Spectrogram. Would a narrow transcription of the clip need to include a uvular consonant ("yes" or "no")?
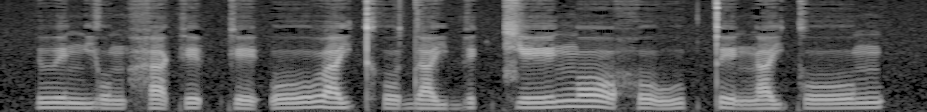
no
